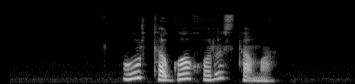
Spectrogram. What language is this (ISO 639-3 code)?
abk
